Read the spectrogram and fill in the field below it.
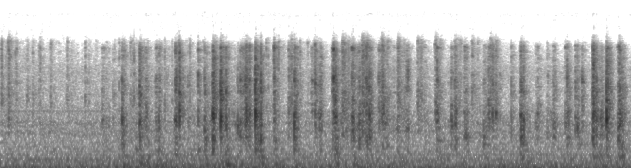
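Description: A password is typed on a computer keyboard, a rapid, even run of soft, close key clicks with no voices.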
